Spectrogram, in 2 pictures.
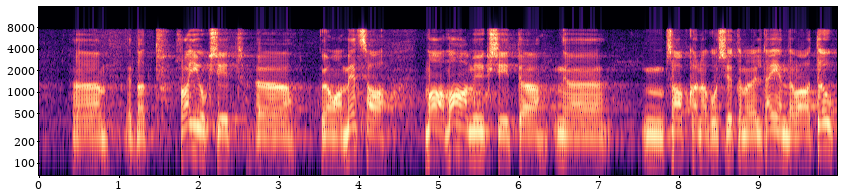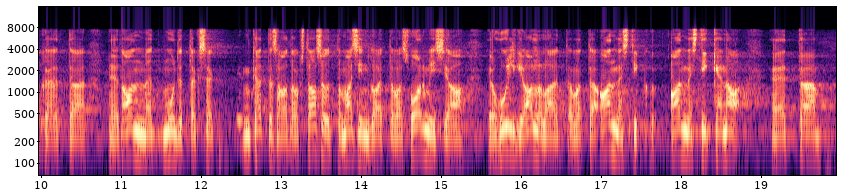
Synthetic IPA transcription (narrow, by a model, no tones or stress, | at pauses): e̞t̪nɑd̪̥rɑjuksid̪̥ | vɯjomɑme̞t̪sɑmɑːmɑɦɑmyːksid̪̥ | sɑːb̥̚kɑnɑɡ̥usisyt̪ːˑlemeveːlt̪æje̞nd̪ɑvɑt̪ɤwkːˑeet̪ːne̞ːd̪ɑnd̪̥me̞d̪̥muːd̪et̪ːˑɑkse̞ | kæt̪ːe̞sɑːd̪ɑvɑkst̪ɑsut̪ːˑɑmɑsʲinloet̪ːˑɑvɑsvo̞rmisjɑjɑɦulʲɡiɑlːɑlɑet̪ːˑɑvɑt̪ːeʔɑnmest̪ik | ɑnd̪me̞st̪ikːˑe̞nɑ | e̞t̪ː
